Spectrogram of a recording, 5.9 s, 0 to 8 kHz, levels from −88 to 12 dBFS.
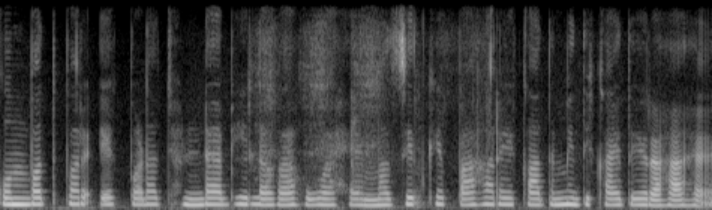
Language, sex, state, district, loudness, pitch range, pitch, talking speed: Hindi, female, Uttar Pradesh, Hamirpur, -18 LUFS, 225-245 Hz, 235 Hz, 180 wpm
